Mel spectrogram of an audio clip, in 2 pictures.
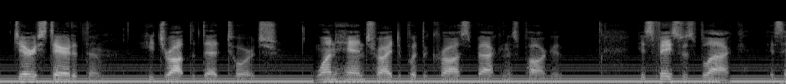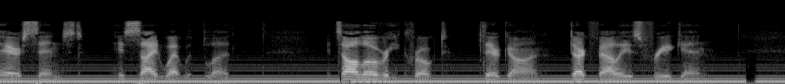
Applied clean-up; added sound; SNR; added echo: none; Organ; 1 dB; none.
